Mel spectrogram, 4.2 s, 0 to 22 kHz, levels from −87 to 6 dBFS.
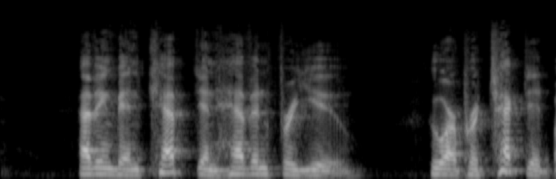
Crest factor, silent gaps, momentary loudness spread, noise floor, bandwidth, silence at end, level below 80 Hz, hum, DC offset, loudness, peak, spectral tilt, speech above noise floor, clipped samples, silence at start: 22 dB; none; 8 LU; -78 dBFS; 12.5 kHz; 0.05 s; -70 dBFS; none; under 0.1%; -28 LUFS; -6 dBFS; -6 dB/octave; 51 dB; under 0.1%; 0.6 s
